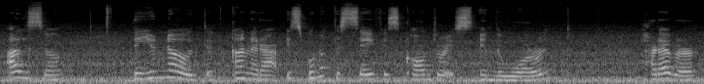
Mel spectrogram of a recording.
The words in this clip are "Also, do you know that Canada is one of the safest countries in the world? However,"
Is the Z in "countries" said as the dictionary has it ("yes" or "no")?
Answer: no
